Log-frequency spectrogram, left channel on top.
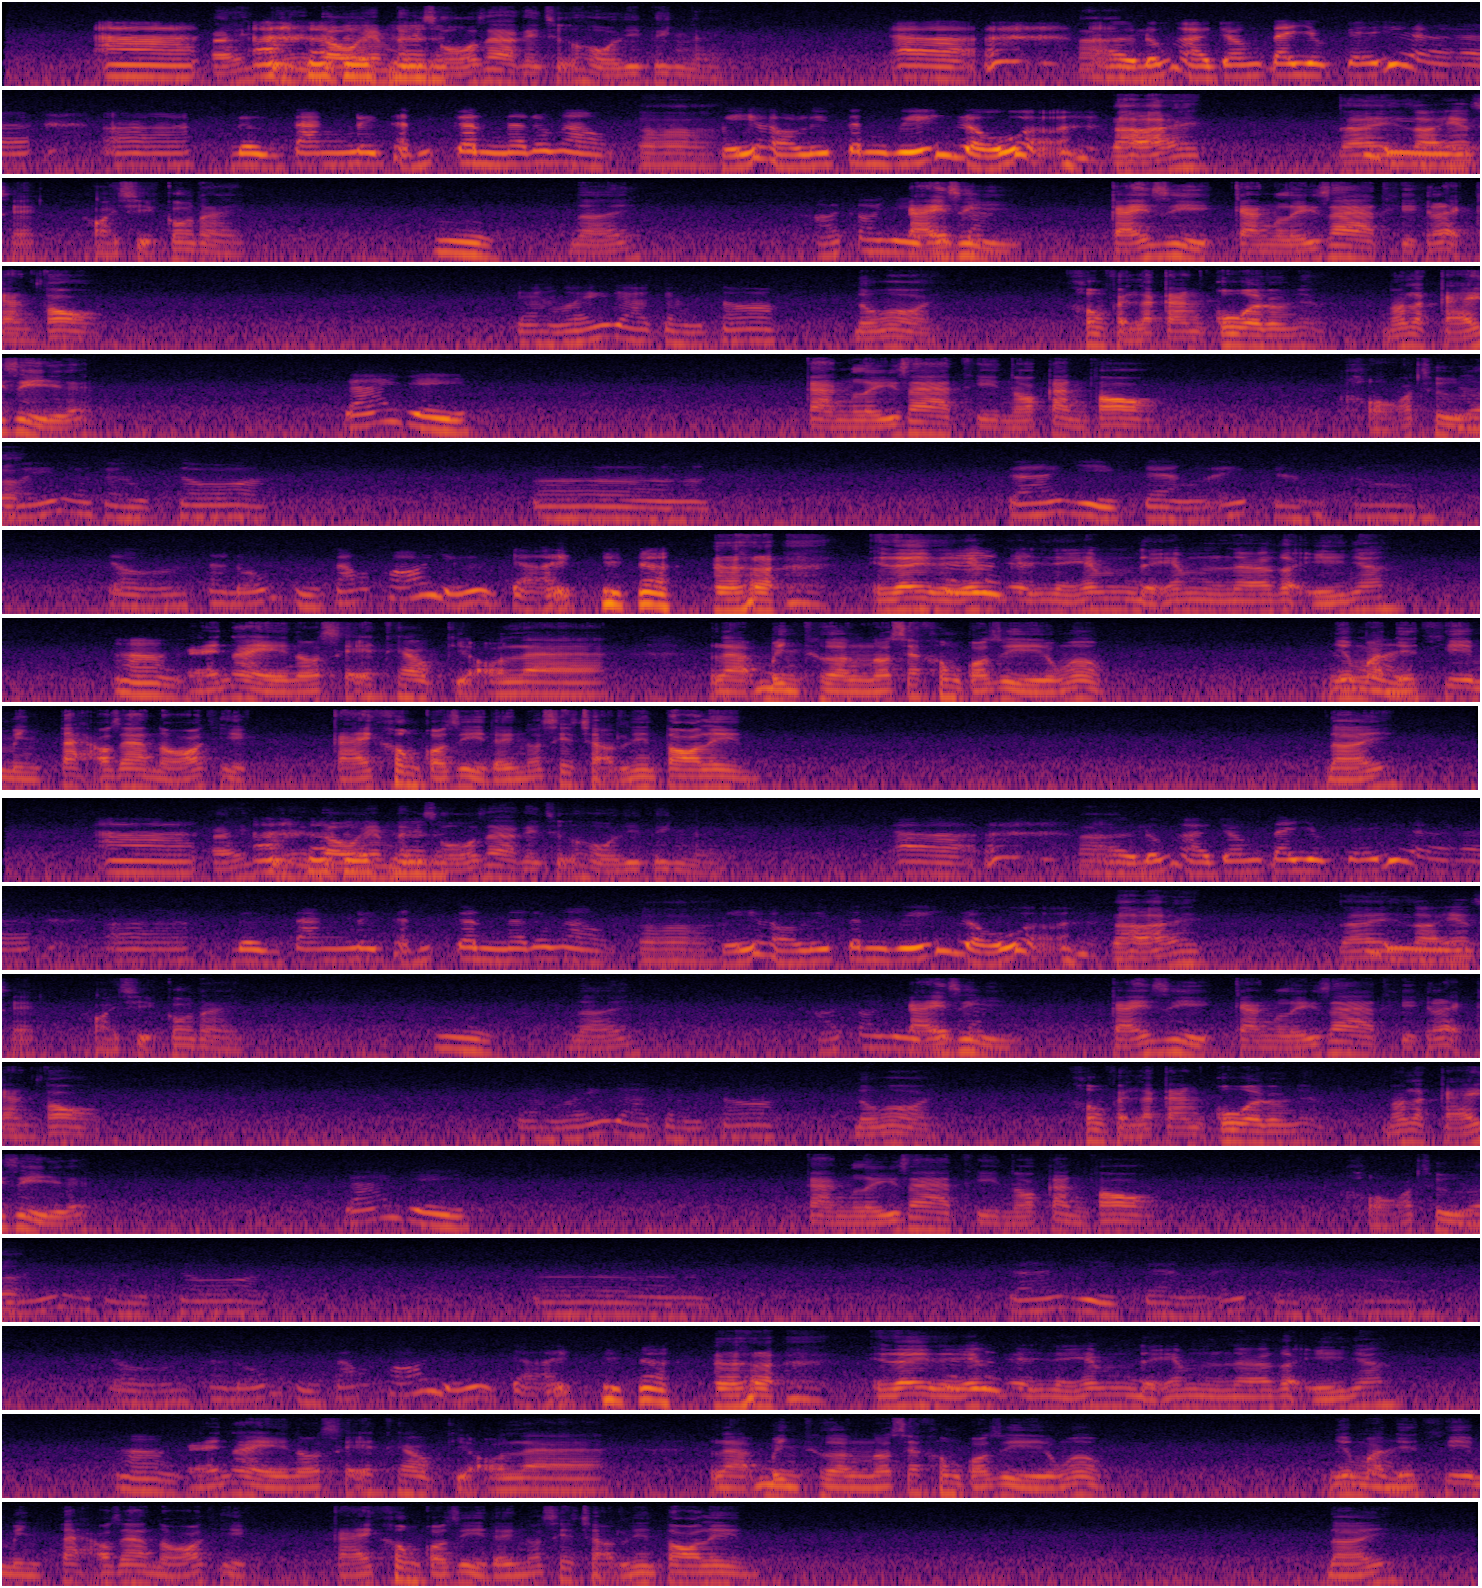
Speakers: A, on the left (about 65°); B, on the left (about 35°).
A: à,
B: Đấy,
A: à, <laughs>
B: thế nên đầu em nảy số ra cái chữ hồ ly tinh này.
A: à,
B: Đấy.
A: ờ, đúng rồi trong Tây Du Ký à, à, đường tăng đi thỉnh kinh đó đúng không
B: Ờ,
A: Bỉ hồ ly tinh quyến rũ <laughs>
B: đấy, đây
A: Thì,
B: giờ em sẽ hỏi chị câu này.
A: ừ,
B: Đấy,
A: hỏi câu gì
B: cái
A: đây
B: gì
A: ta
B: cái gì càng lấy ra thì lại càng to.
A: càng lấy ra càng to
B: Đúng rồi. không phải là càng cua đâu nhá nó là cái gì đấy
A: cái gì
B: càng lấy ra thì nó càng to khó chưa
A: càng lấy ra càng to à, cái gì càng lấy càng to trời ơi, sao đố mình táo khó dữ vậy trời
B: <laughs> Thì đây để
A: <laughs>
B: em để, để em để em à, gợi ý nhá
A: à,
B: cái này nó sẽ theo kiểu là là bình thường nó sẽ không có gì đúng không nhưng
A: đúng
B: mà
A: rồi
B: đến khi mình tạo ra nó thì cái không có gì đấy nó sẽ trở nên to lên đấy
